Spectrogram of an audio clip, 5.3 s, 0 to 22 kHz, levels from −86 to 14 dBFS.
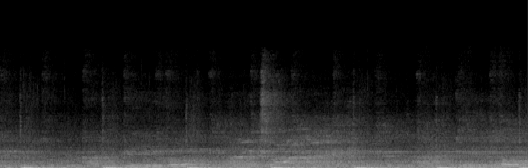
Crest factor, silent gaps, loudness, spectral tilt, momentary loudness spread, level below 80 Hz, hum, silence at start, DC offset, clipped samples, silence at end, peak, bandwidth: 16 dB; none; -27 LUFS; -7.5 dB/octave; 5 LU; -26 dBFS; none; 0 s; under 0.1%; under 0.1%; 0 s; -8 dBFS; 10 kHz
